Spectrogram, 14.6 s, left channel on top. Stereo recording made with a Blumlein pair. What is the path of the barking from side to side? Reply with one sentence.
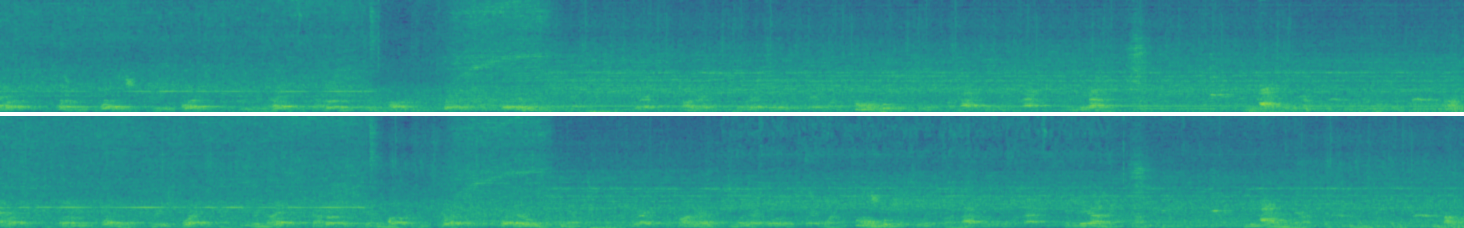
In this clip you hear the barking go right and come back.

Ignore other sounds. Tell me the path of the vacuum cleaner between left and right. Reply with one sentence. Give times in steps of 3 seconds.
You can hear the vacuum cleaner on the right from 0 s, in the centre from 3 s and on the left from 6 s.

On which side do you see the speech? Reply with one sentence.
You can hear the speech on the right.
